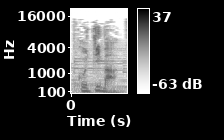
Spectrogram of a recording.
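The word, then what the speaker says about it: كُتِبَ: Le premier mot en surbrillance bleue, se prononce, kutiba.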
